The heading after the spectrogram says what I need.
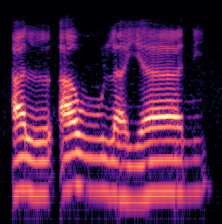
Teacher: pengucapan huruf waw sakinah yang sebelumnya fathah. Pastikan bibir kita menguncup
